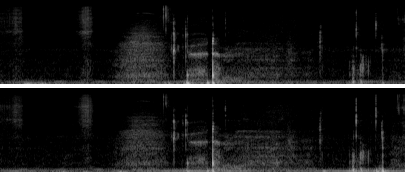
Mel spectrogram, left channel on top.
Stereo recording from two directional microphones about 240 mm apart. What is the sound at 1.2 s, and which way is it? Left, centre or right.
Whispering, left.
